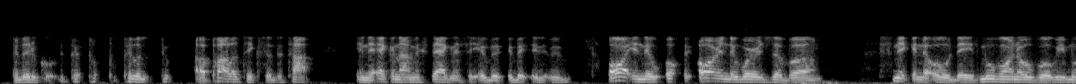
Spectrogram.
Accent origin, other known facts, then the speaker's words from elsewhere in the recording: New York City, New York, United States; I grew up in Harlem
